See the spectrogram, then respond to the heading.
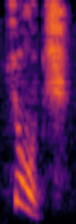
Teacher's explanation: यहाँ पर अनुनासिक की ध्वनि आ रही है, अनुस्वार की ध्वनि नहीं है, न की, अंग की ध्वनि नहीं है, चोंच, है ना।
